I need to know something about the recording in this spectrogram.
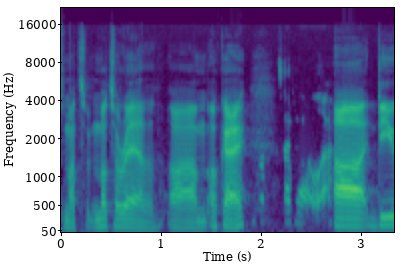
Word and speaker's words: mozzarella: so here's a question do you pronounce it mozzarella or is it motz fresh mutts oh good question mozzarella okay it is mozzarella um okay uh do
